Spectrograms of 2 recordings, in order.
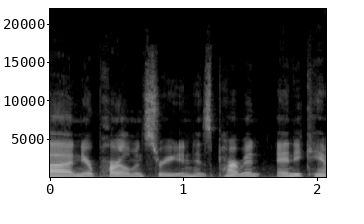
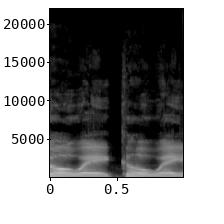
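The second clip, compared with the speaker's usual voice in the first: hissing creature voice, louder; 6 dB louder than usual. Speaker retelling what a creature said to a man, in a hissing creature voice. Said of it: "in a hissing voice".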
